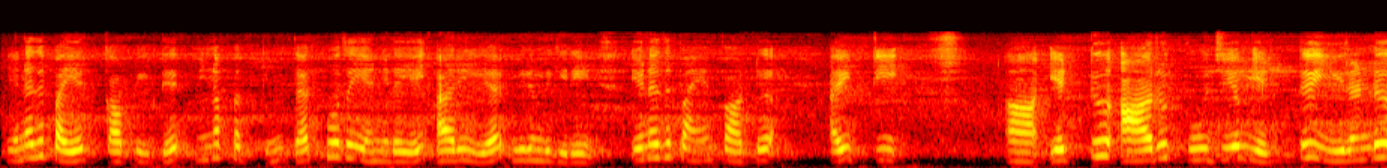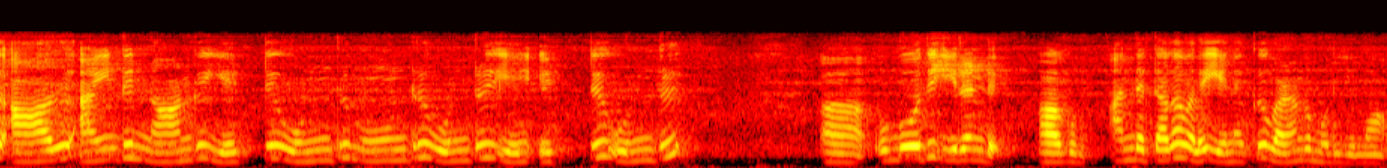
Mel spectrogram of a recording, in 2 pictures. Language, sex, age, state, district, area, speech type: Tamil, female, 30-45, Tamil Nadu, Chennai, urban, read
